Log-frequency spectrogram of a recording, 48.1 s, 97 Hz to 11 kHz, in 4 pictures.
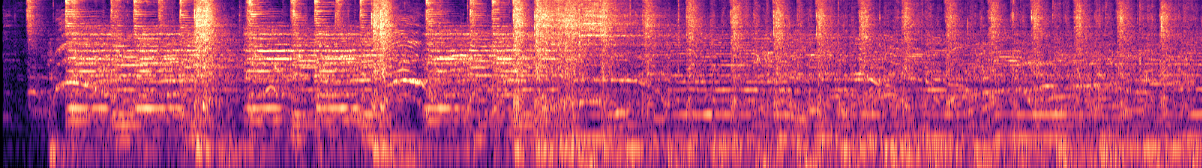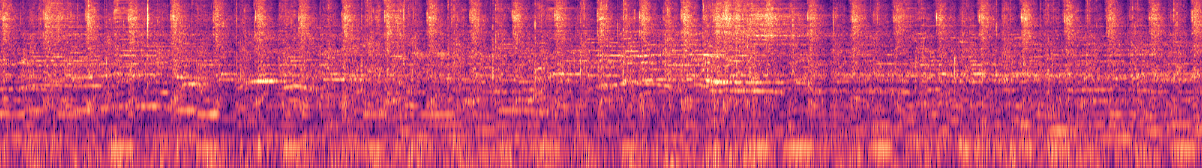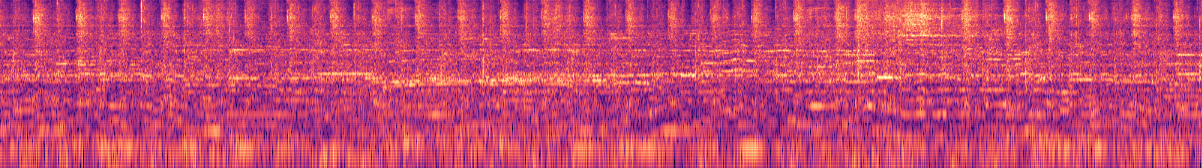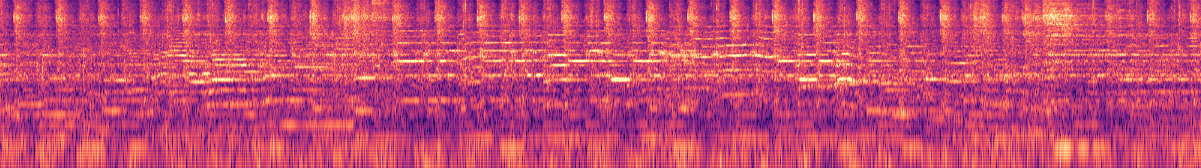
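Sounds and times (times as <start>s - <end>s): live country-rock band: 0.0s - 48.0s.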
